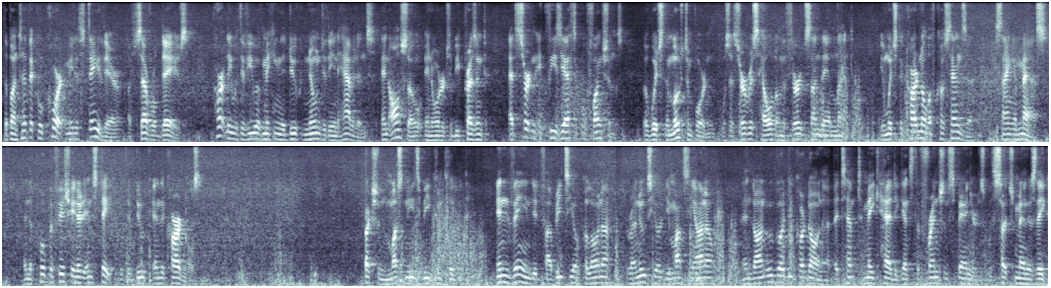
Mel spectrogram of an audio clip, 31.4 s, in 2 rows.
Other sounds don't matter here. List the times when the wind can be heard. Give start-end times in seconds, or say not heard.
0.0-31.3.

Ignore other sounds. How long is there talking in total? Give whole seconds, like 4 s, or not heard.
29 s.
